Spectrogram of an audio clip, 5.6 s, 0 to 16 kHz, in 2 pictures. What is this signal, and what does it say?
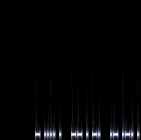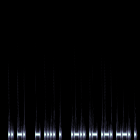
Morse code, heard as a keyed tone, about 40 wpm, 700 Hz. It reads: THE MEN ARE IN THE LARGE
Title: Sentences from Top 1000 Words - Review Part 1 - 40wpm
